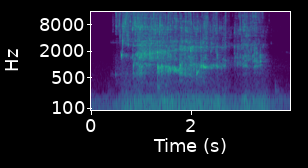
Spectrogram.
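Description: Liquid pours steadily into a glass for about three seconds, a bright splashing trickle that thins briefly near the end before stopping. It is heard alone, with no voices.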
